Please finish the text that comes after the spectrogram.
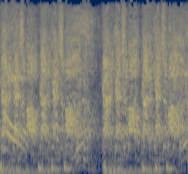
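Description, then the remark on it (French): A loud chorus of voices sings the Pokémon cartoon theme song, energetic and full, with sustained and sliding sung notes over steady backing music, continuous for a few seconds with one brief dip midway. “Dans le générique de Pokémon, on peut entendre ceci.”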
